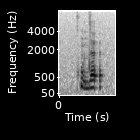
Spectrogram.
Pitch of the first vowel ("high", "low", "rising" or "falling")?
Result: falling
